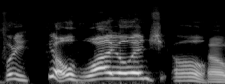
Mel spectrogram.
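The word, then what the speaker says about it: Yonge: You spell Yanj. It's Yon.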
